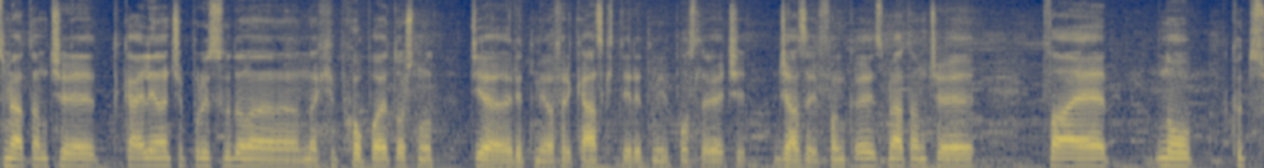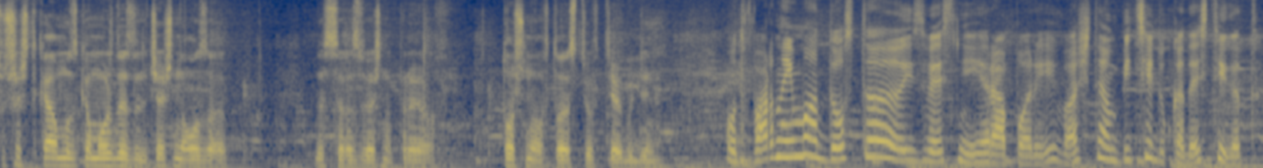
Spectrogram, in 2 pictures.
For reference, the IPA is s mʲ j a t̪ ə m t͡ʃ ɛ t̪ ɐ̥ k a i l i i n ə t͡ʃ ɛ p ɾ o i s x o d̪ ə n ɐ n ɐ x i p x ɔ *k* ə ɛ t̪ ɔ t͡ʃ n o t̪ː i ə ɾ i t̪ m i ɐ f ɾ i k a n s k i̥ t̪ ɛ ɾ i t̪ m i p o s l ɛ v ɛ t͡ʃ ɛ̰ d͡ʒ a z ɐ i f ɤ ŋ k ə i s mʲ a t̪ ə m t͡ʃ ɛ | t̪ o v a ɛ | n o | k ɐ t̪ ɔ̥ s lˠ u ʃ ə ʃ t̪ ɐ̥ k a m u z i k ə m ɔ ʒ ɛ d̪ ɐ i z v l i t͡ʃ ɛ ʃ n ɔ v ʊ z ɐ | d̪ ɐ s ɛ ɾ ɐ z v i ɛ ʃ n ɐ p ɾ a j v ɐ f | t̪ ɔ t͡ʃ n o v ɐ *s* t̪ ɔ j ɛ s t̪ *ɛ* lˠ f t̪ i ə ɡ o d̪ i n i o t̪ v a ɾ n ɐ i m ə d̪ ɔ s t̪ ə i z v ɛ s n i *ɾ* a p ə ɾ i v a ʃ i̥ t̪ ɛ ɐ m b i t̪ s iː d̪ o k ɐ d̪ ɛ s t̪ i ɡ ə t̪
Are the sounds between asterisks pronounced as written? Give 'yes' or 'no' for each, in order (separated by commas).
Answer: no, no, no, yes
